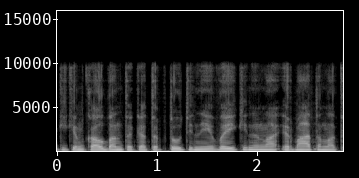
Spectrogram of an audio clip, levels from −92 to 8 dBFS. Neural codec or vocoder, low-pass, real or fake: autoencoder, 22.05 kHz, a latent of 192 numbers a frame, VITS, trained on many speakers; 9.9 kHz; fake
